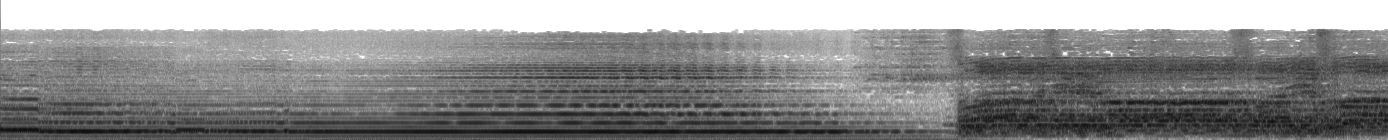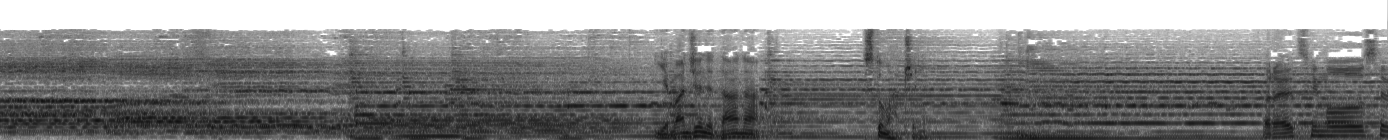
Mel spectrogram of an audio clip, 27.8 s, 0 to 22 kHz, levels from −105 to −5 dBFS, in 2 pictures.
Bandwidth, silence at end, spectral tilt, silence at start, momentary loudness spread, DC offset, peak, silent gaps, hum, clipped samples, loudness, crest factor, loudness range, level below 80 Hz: 9.6 kHz; 0 s; -5 dB/octave; 0 s; 7 LU; under 0.1%; -2 dBFS; none; none; under 0.1%; -16 LUFS; 14 dB; 4 LU; -32 dBFS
